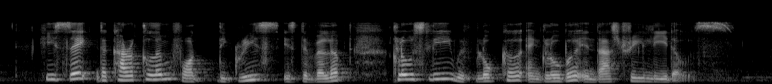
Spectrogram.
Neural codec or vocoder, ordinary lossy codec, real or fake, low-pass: none; none; real; 7.2 kHz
